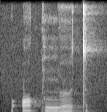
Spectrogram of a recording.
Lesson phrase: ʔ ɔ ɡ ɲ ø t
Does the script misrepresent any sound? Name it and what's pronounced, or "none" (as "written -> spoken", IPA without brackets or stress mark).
ɡ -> k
